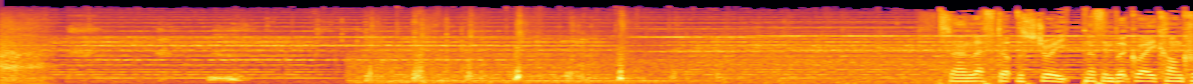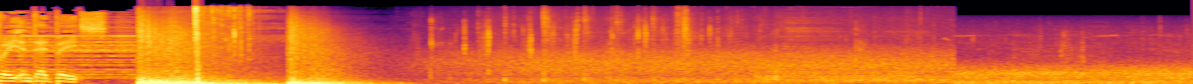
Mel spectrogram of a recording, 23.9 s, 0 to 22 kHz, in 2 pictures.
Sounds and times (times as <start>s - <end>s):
Music: 0.0s - 13.3s
Speech: 9.4s - 13.0s
Explosion: 13.3s - 15.9s.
